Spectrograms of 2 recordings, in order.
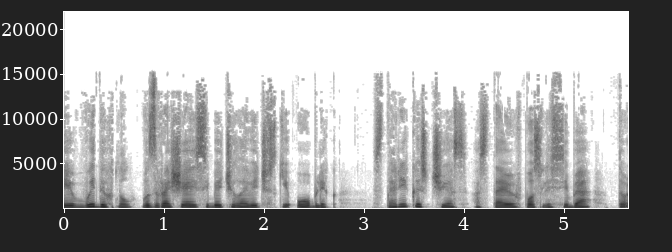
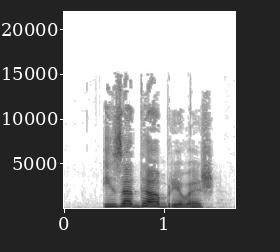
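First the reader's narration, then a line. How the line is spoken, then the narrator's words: Laughing. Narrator (Russian): рассмеялась она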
